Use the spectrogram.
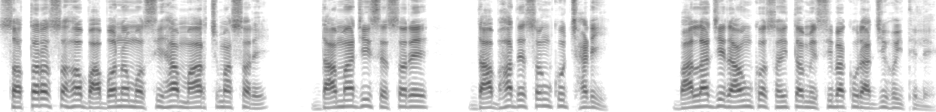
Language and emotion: Odia, neutral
